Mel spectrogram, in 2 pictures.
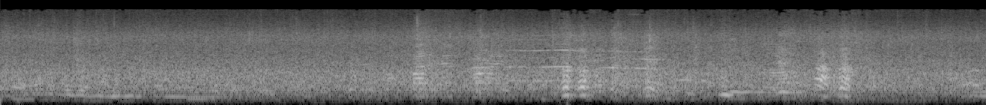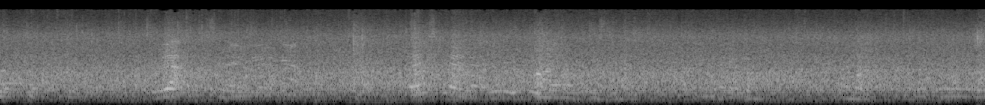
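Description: Steady rain hisses and patters on a surface, with scattered louder drops and muffled voices in the background.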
